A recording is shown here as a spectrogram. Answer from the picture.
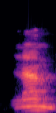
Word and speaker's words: numb: to be nom-nom-nom it numb but no my god don't pronounce the B the B numbers no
